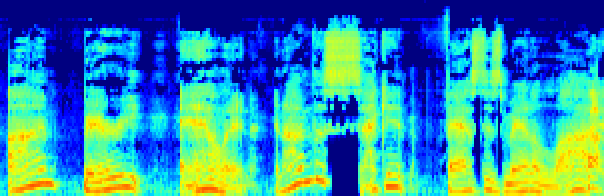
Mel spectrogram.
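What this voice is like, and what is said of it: Imitates a character's voice. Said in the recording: “your Barry Allen impression ... my Barry Allen”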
